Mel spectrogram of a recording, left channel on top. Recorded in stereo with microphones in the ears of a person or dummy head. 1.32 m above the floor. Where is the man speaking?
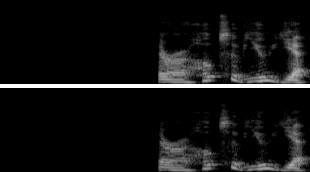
50° left (ahead or behind), 1.9 m; by 3.0 s 25° left (ahead or behind), 0.9 m.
